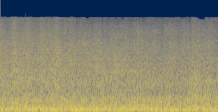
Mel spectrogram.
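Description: Freight train of tank cars rolling past at close range: steel wheels on the rails making a loud, steady noise.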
